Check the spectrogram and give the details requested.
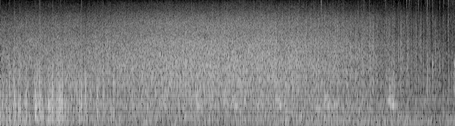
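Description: Firework crackle stars bursting in a dense, rain-like crackle as the glittering trails fall, fading away near the end.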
